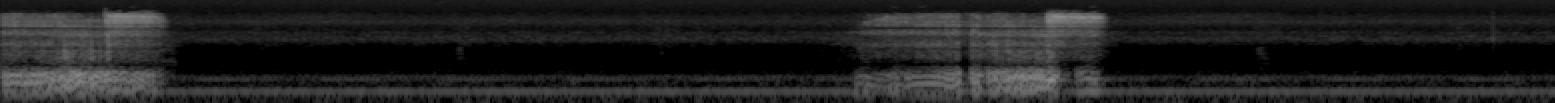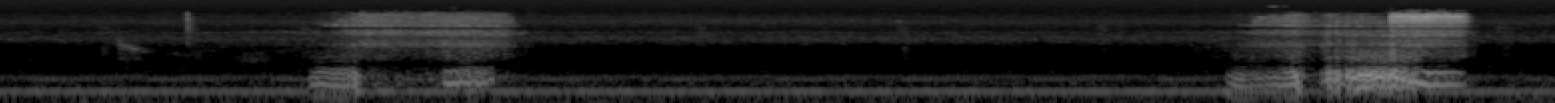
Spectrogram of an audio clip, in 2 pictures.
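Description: A corgi snores in deep, rumbling bursts, each about a second long, repeating every four to five seconds.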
